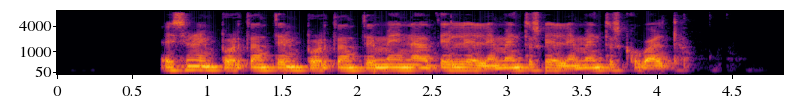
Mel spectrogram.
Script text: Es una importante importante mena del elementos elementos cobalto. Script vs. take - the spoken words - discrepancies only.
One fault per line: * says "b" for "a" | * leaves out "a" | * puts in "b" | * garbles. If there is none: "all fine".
all fine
